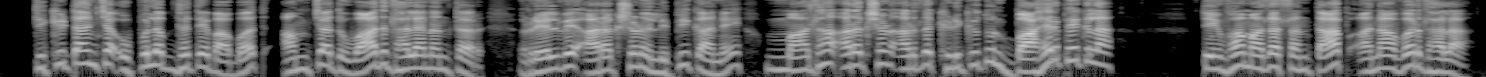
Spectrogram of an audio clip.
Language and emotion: Marathi, angry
